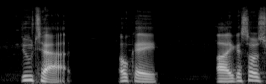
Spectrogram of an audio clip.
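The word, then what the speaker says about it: Douthat: It's Dutat. Okay, it's not Ross Do That, which was what his mom probably called him.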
